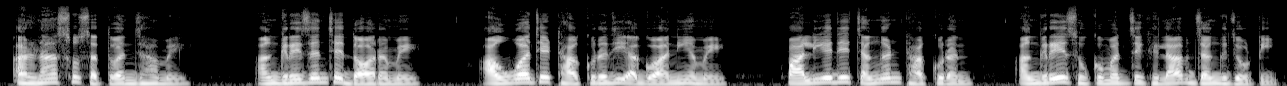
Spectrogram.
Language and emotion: Sindhi, neutral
